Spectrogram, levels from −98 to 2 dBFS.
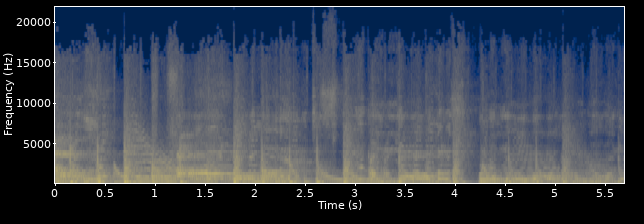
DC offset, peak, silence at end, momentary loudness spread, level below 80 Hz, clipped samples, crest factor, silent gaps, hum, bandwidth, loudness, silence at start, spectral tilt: under 0.1%; -10 dBFS; 0 s; 7 LU; -40 dBFS; under 0.1%; 20 dB; none; none; 19 kHz; -30 LUFS; 0 s; -4.5 dB/octave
